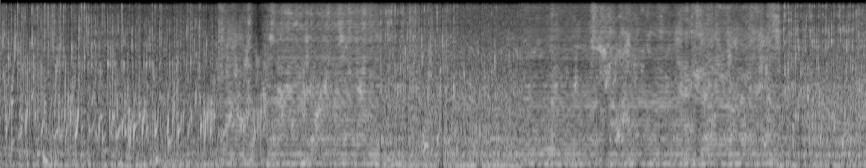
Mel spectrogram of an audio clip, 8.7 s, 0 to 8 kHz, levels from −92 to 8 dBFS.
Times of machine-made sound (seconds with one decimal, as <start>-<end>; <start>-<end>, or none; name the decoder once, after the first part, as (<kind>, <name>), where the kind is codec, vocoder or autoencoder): 2.2-3.8 (vocoder, HiFi-GAN); 5.2-7.8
